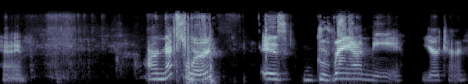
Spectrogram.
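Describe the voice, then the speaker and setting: An American woman teaching a slow, clear phonics lesson to young children, patient and encouraging, pausing for answers. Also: medium pitch, sharp tone. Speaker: second grade teacher.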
